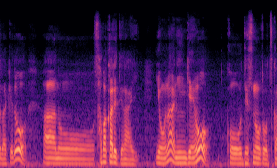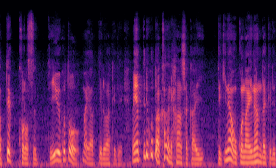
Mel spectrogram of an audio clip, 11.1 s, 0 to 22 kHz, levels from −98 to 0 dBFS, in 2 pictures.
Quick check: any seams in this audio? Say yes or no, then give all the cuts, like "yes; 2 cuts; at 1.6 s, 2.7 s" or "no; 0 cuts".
no; 0 cuts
